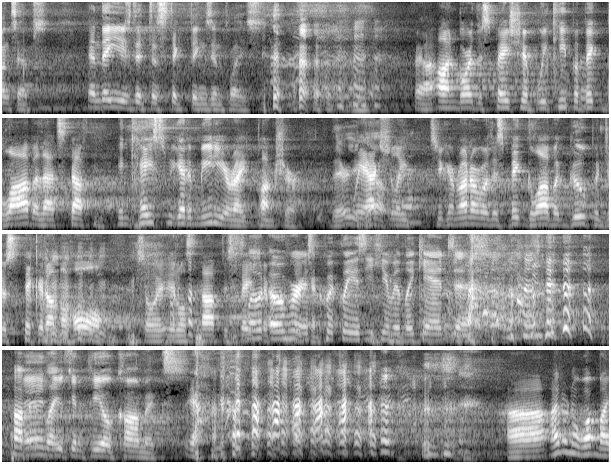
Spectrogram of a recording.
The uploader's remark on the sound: StarTalk Live! from Future Con.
